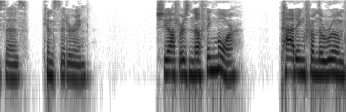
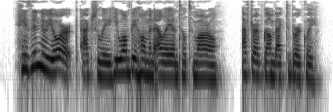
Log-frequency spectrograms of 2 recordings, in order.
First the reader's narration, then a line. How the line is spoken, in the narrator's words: answer defensively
